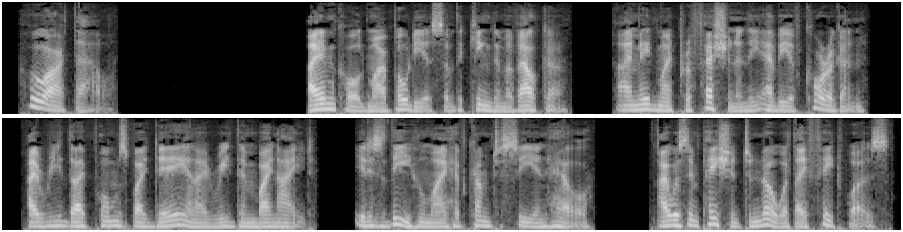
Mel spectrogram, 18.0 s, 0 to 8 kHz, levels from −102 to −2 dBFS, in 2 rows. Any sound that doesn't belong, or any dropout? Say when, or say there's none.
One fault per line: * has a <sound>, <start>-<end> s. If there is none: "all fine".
all fine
